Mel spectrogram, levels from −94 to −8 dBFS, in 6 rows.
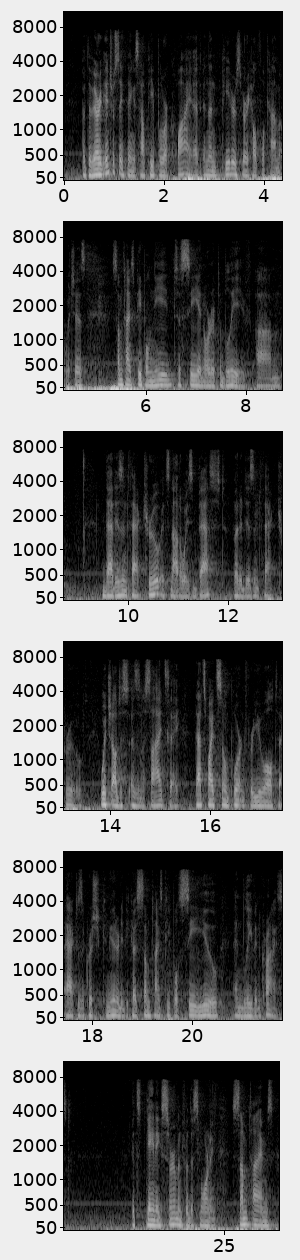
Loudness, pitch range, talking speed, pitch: -43 LUFS, 85-100 Hz, 185 wpm, 90 Hz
